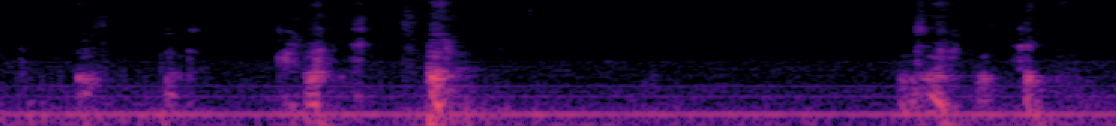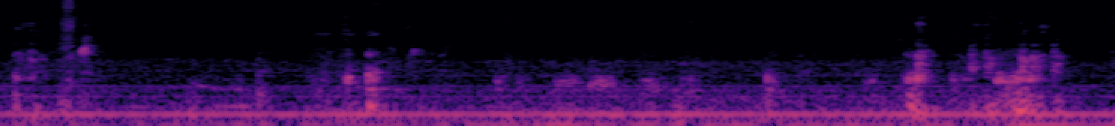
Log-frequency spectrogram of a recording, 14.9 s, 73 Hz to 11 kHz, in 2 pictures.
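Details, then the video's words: Nine-month-old female Frenchie pug (frug) puppy, recorded 9/6/2025, playing alone with a ball and entertaining herself; quiet short grunts and snorty bursts come every second or two, with soft thumps, over a steady low indoor hum. "Adorable puppy entertains herself and plays alone with a ball making noises"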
